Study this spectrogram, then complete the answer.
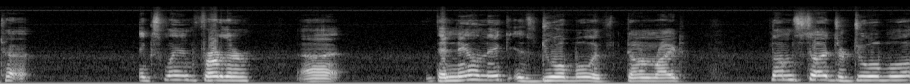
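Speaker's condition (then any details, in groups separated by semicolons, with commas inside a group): Cerebral palsy; affects hand use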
